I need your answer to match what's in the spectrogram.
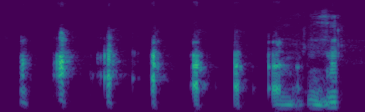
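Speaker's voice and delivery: real staccato chuckle; chuckling laugh. Real, not acted. Speaker amused that southerners rarely dare curse, chuckling. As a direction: let out a run of short chuckles.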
